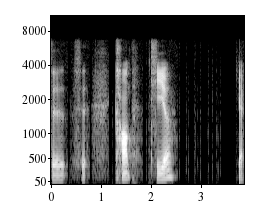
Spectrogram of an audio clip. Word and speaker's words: CompTIA: Also made me look into, I don't know how to pronounce it. Is it CompTIA? Yeah, CompTIA.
